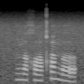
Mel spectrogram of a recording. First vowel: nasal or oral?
oral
